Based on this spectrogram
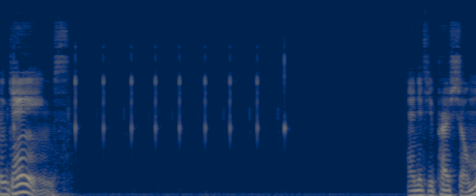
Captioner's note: scrolling sounds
